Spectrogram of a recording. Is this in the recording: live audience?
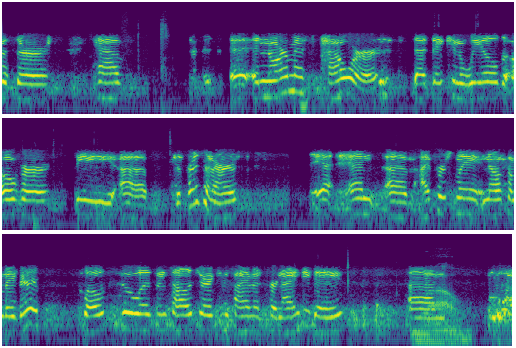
no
